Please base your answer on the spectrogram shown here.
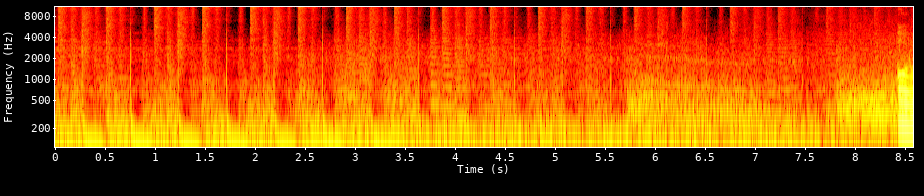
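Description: Race cars start a race at Autumn Ring Mini in a racing video game, engines revving in rhythmic surges as they pull away together, with a climbing engine whine and a sharp loud burst at the end.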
